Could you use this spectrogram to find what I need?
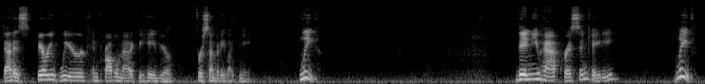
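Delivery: normal talking voice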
